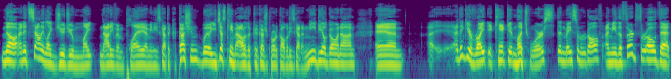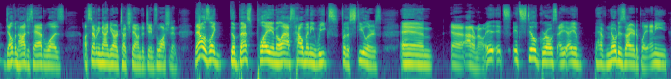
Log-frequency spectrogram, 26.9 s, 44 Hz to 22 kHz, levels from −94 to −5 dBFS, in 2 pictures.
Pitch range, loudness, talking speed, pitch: 145-180 Hz, -15 LUFS, 215 wpm, 160 Hz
